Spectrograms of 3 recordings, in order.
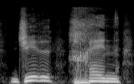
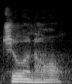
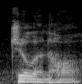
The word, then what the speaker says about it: Gyllenhaal: l e n h a a l so jill hen this is how i pronounce it because the j i think is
